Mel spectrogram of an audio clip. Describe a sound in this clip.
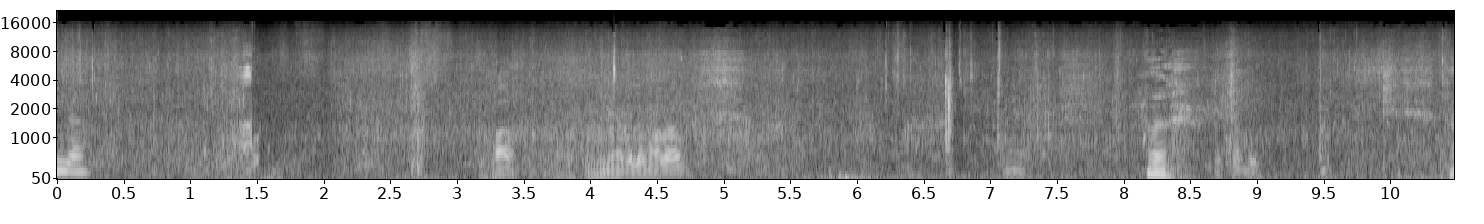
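Waves splash against rocks close by.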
